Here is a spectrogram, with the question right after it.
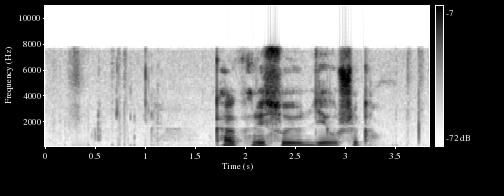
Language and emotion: Russian, neutral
